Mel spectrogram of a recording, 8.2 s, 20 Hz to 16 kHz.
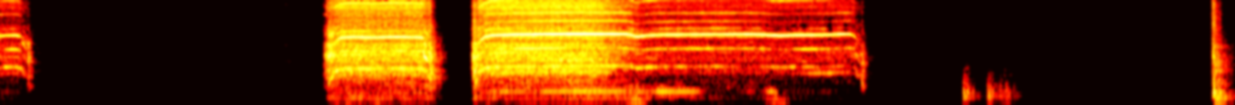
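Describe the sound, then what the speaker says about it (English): A power drill whirs in two bursts, the second longer with a high whining pitch, followed by a couple of short clicks and taps. "then I can drill 2 holes"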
